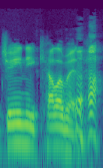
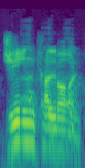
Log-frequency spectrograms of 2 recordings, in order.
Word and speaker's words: Jeanne Calment: I've always pronounced it Jeannie Kellerman. That's the way, that's my Aussie pronunciation. Jeanne Calment.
